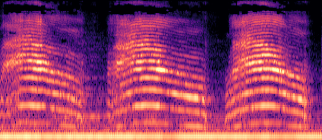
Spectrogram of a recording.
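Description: A calico cat meowing three times in long, drawn-out meows of about a second each that rise and then fall in pitch. The cat is protesting at being held up for a bath. A steady low hum runs underneath.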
